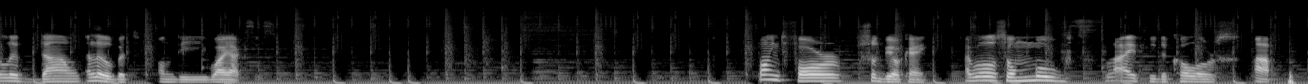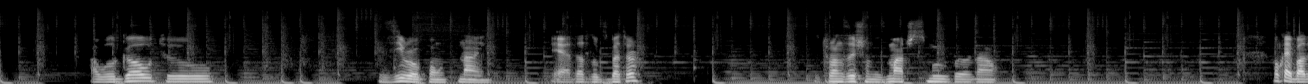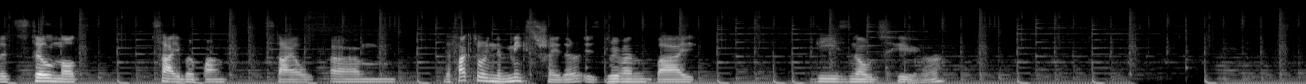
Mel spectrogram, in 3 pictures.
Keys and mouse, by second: 0.7 click, 4.2-7.1 drag, 9.3 click, 12.1 click, 12.7 click, 14.8 click, 15.9-18.1 drag, 23.7 click, 25.3 click, 29.7-30.4 drag, 31.1 click, 32.1 click, 33.2-34.2 drag, 34.6 click, 35.6 click, 36.8 click, 37.8 click, 38.5 click.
